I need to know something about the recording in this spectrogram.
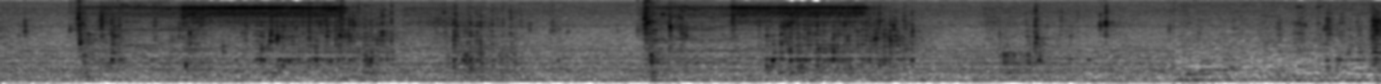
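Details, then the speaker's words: Steam injector with a frozen washer; fast, ragged spitting of steam and water with only mild pulsing and no airy gurgle; frozen washer. "it will sputter steam in water very rapidly which can look and sound deceptively close to the air leaks gurgle but it will not pulsate as violently if at all"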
